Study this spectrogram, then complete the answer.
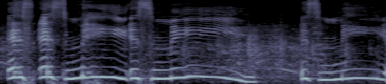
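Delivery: drawn-out, hammed-up self-blame; comic confession. Shown as a demonstration. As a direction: stretch out the admission dramatically.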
